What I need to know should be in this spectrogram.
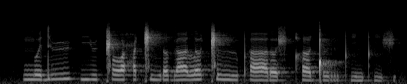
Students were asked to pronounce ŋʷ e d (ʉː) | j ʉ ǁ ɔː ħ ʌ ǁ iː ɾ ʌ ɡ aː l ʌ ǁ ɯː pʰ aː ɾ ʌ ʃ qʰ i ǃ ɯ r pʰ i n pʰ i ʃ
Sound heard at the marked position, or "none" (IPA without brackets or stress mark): ʉː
